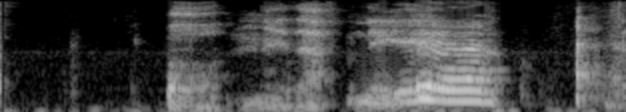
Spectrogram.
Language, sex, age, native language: Icelandic, male, 10, Icelandic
